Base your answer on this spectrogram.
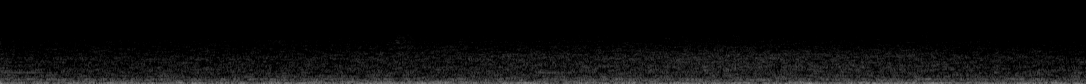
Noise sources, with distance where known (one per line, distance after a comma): background noise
